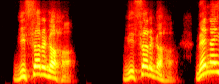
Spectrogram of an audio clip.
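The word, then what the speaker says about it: विसर्ग: It is pronounced as half ह, यानी अ के साथ ह, and that h is half. So how you will pronounce a h, a h, a h. H, when you are saying h, you are pronouncing it out. But when you are giving a jerk, h, h, that is you are stopping the h in between.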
